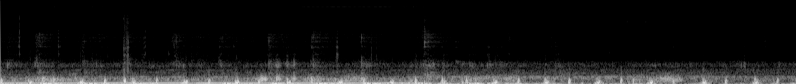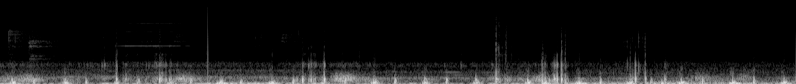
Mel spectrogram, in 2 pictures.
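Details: Rapid, strong, low thumping heartbeat of a muscular male, with a steady hum and some rustling in the background; heartbeat.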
